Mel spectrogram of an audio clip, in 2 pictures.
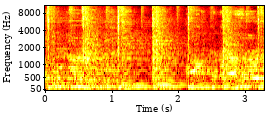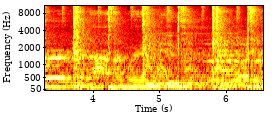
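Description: Live acoustic band playing: strummed acoustic guitars, electric guitar and keyboard with a voice singing over them, on a steady beat of about two strokes a second.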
